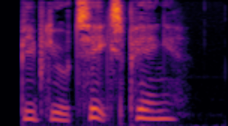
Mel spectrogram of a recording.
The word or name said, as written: bibliotekspenge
